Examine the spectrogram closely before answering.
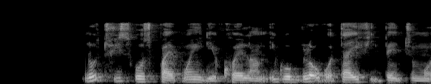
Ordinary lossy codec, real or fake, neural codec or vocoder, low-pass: none; real; none; 7.2 kHz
